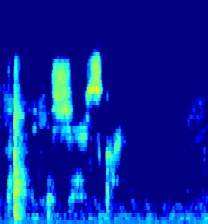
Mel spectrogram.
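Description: Faint whispering in the first second or so, then near silence.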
